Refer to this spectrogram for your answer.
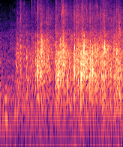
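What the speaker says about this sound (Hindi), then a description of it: "मैं लड़कियों से नहीं बल्कि पेरेंट्स को ये कहूँगा कि आप अपने लिए ताली बजाइए" Audience at an award ceremony, the Kalpana Chawla award event at a college, breaking into sustained applause, a dense steady patter of many hands clapping that swells after a brief moment and holds loudly throughout.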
